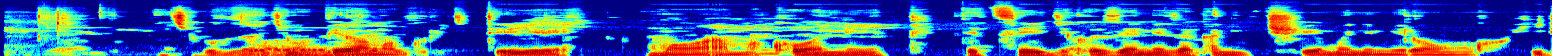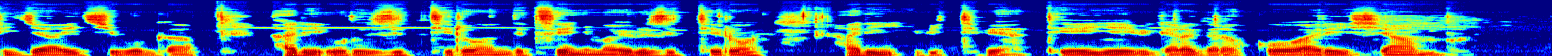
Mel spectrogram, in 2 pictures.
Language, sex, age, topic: Kinyarwanda, male, 18-24, government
